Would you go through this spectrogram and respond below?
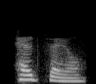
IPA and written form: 'hed,seɪl (Headsail)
